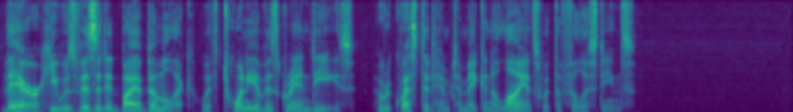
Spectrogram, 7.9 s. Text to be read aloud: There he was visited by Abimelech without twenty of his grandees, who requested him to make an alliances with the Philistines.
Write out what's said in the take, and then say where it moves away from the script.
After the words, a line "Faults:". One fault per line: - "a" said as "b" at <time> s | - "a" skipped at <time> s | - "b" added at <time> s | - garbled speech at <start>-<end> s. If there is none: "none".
There he was visited by Abimelech with twenty of his grandees, who requested him to make an alliance with the Philistines.
Faults:
- "without" said as "with" at 2.0 s
- "alliances" said as "alliance" at 4.9 s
